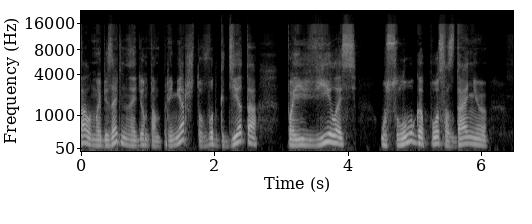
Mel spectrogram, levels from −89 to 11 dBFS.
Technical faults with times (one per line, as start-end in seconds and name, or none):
none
